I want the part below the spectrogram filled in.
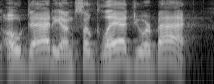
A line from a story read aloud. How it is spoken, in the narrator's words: a young lady exclaiming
